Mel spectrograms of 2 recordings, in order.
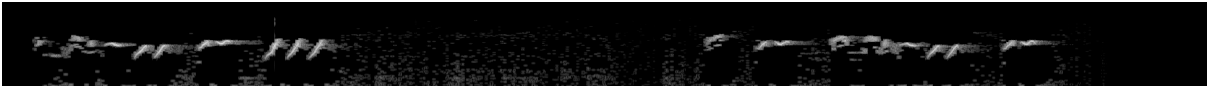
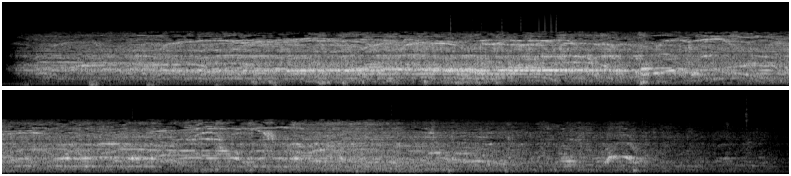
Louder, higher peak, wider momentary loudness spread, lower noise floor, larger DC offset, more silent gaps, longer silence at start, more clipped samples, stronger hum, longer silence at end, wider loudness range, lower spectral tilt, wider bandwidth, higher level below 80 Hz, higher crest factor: about the same, -16 LUFS vs -18 LUFS; about the same, 0 dBFS vs -2 dBFS; about the same, 15 LU vs 14 LU; first, -61 dBFS vs -48 dBFS; neither; neither; first, 0.35 s vs 0.15 s; neither; neither; first, 1.65 s vs 0.6 s; second, 9 LU vs 12 LU; second, 0.5 dB/octave vs -4 dB/octave; first, 9.8 kHz vs 5.4 kHz; first, -60 dBFS vs -68 dBFS; first, 22 dB vs 16 dB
